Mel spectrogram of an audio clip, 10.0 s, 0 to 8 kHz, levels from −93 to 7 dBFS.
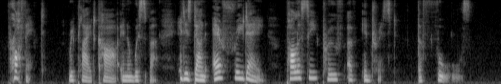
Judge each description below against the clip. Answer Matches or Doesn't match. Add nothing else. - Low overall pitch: Doesn't match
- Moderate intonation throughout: Doesn't match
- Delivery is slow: Matches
